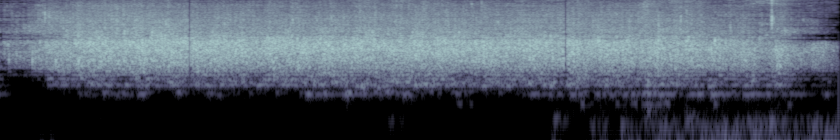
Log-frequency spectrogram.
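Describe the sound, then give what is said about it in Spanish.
A church audience bursts into sustained applause for a woman invited to come forward, dense steady clapping that swells in quickly, holds evenly for several seconds, then tapers slightly at the end, with no voices over it. “Aplauso para”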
